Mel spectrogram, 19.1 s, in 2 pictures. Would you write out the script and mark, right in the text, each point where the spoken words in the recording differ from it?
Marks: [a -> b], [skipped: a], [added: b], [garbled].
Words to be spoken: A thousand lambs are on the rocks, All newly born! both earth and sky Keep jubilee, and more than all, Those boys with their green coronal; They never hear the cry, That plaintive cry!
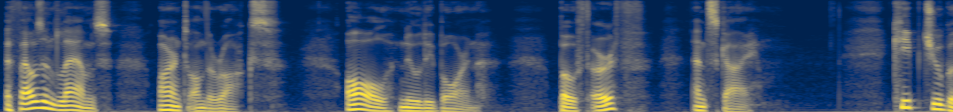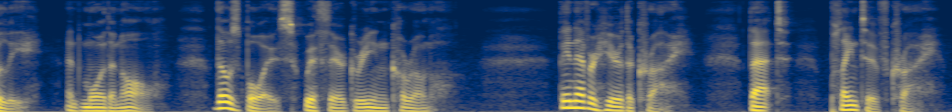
A thousand lambs [are -> aren't] on the rocks, All newly born! both earth and sky Keep jubilee, and more than all, Those boys with their green coronal; They never hear the cry, That plaintive cry!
